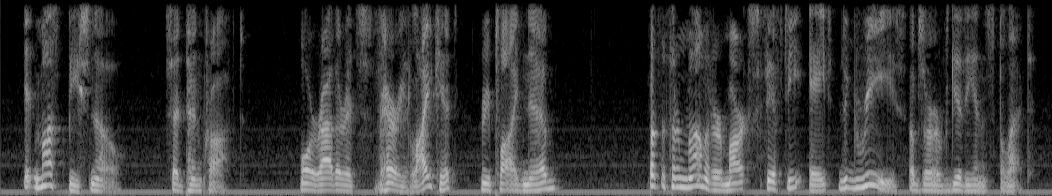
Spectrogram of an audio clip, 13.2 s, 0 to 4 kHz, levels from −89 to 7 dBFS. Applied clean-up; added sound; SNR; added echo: none; none; none; none.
